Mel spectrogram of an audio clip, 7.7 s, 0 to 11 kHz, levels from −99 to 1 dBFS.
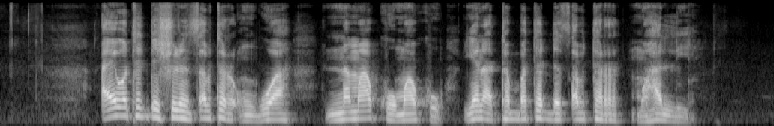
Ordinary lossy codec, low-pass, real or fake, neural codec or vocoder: none; 9.9 kHz; real; none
